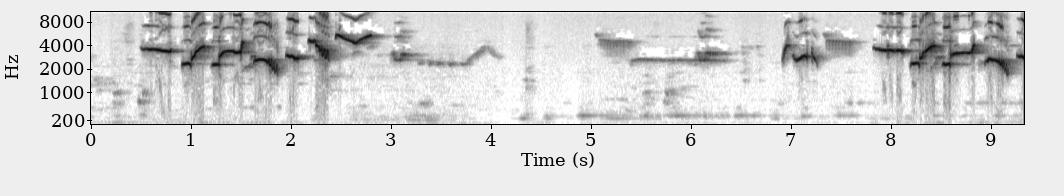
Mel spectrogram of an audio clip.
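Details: Caged oriental magpie-robin (kacer) in agitated contest-style song to provoke rival birds: dense rapid bursts of harsh chatter and sweeping whistles, a quiet middle stretch of soft thin notes, then another loud frantic burst.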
